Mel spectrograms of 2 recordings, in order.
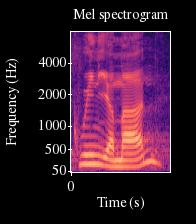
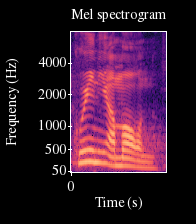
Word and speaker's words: kouign-amann: prononce comment c'est simple sur la côte ils disent Queen Yaman le cœur même de la Bretagne on dit Queen amorne et ça veut dire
